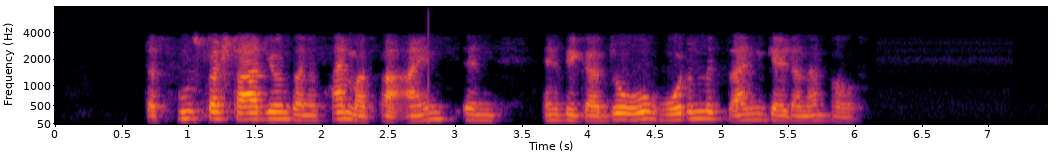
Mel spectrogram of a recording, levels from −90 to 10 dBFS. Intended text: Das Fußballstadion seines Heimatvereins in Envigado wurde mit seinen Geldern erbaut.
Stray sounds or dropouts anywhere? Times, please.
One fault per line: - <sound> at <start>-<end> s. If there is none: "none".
none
